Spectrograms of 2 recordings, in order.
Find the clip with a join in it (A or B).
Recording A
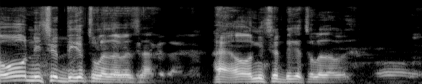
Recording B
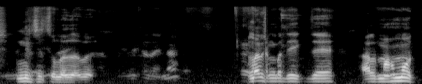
B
